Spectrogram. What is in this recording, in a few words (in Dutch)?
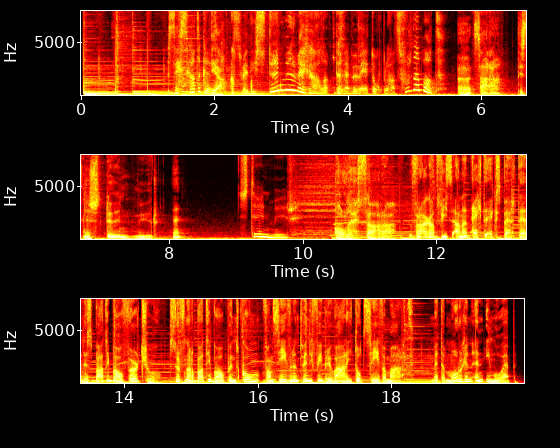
Radio NL Spot; Batibouw; DeMorgen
